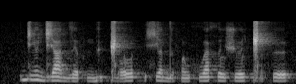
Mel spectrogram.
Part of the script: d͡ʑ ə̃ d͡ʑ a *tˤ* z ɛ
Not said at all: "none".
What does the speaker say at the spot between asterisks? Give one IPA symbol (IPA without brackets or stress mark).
n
